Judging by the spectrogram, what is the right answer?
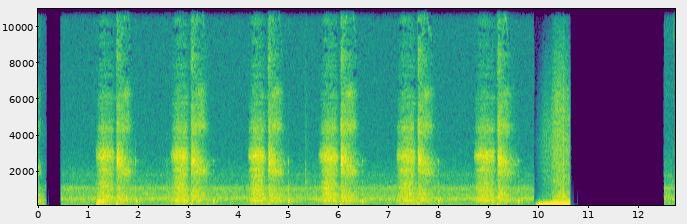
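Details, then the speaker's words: Bag-valve-mask ventilation on a manikin during CPR practice: a self-inflating (Ambu) bag with the mask fitted tightly over the mouth is squeezed firmly, giving six regular air bursts about every 1.5 seconds, then a louder puff. "ഇത് ഇതുപോലെ തന്നെ വായോട് ചേർത്ത് ടൈറ്റായി fit ചെയ്തതിനു ശേഷം നമ്മൾ bag പീഞ്ഞ് മതി ഇത്തരത്തിൽ ശക്തിയിൽ പീഞ്ചി കഴിഞ്ഞാൽ ദാ ഇത് വിശ്വസിക്കുന്നതായിട്ട് കാണാൻ പറ്റും നമുക്ക്"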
